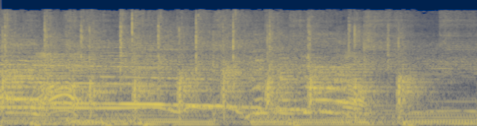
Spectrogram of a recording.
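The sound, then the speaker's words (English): A live, socially distanced crowd of real people, not piped-in sound, cheers loudly, with whooping voices rising and falling over scattered handclaps, steady for a few seconds before easing slightly near the end. “Wow, cheering. There must be live bodies there.”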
